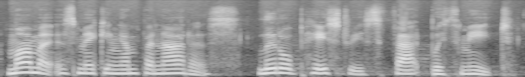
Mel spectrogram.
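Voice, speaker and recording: A woman reading a picture book aloud in a deliberate, pausing way, acting out short bits of dialogue and saying Spanish words a little haltingly. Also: mid-range voice, darkish tone. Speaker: reader of a children's story at a church service. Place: church service, reading aloud to a gathering.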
